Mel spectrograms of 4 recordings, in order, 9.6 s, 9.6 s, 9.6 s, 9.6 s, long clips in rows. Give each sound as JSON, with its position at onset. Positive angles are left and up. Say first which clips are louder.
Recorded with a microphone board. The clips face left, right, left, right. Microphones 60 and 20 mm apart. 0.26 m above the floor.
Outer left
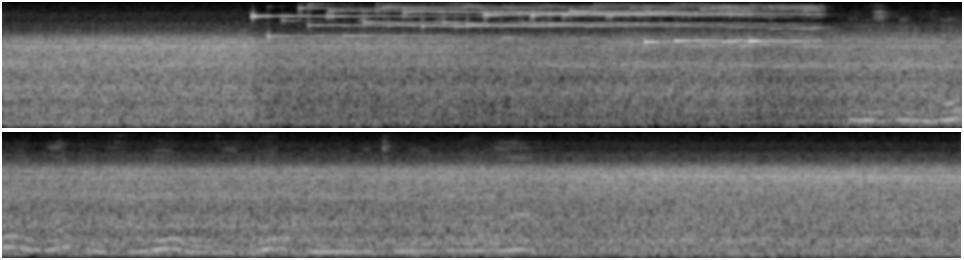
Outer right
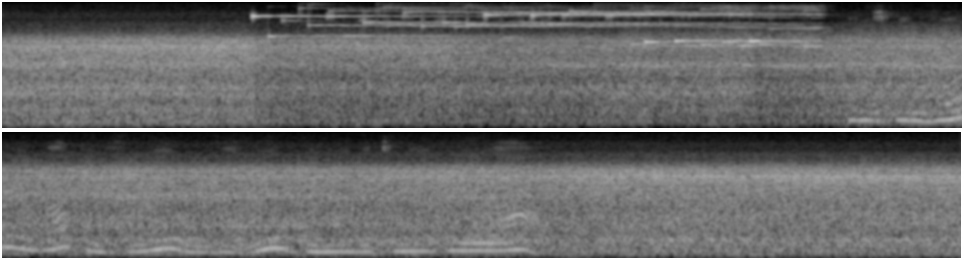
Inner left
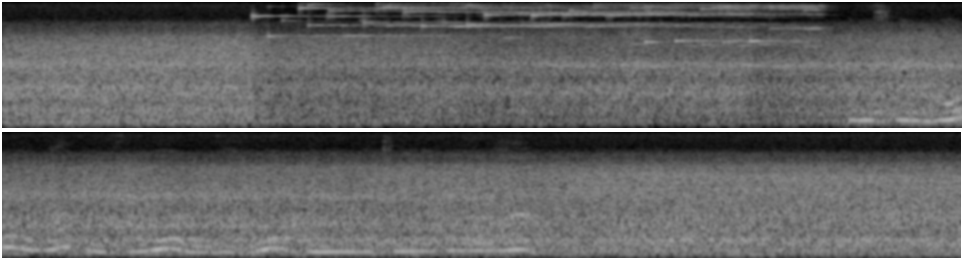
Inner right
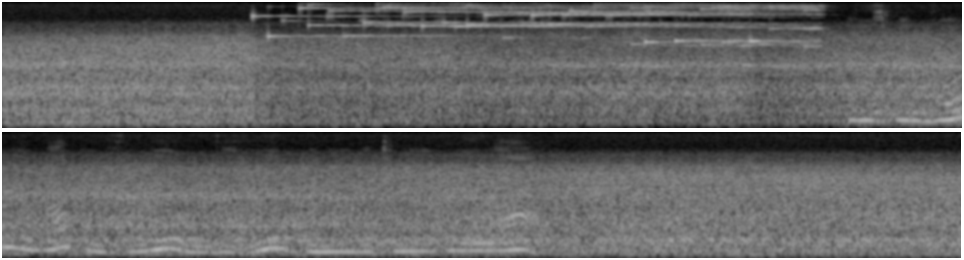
{"t": 1.2, "sound": "a chime", "louder": "even, inner right 5 dB", "side_deg": -35, "distance_m": 0.5}
{"t": 4.2, "sound": "a woman speaking", "louder": "outer right 1 dB, even", "side_deg": -35, "distance_m": 1.9}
